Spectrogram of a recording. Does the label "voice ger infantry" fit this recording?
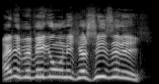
Yes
